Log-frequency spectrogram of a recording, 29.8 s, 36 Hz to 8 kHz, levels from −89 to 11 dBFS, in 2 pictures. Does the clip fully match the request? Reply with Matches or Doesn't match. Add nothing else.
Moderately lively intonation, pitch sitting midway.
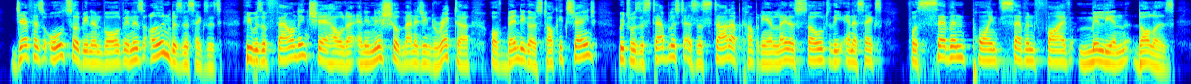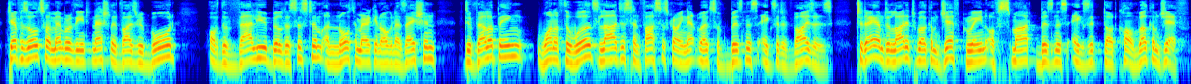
Matches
